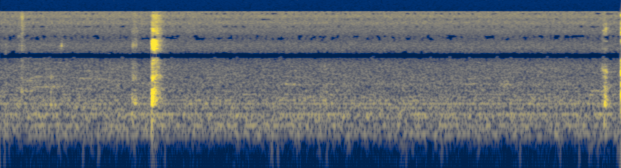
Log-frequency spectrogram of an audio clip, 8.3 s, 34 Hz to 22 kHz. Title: Hotel hiccups part 3 of 4 has hiccups!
